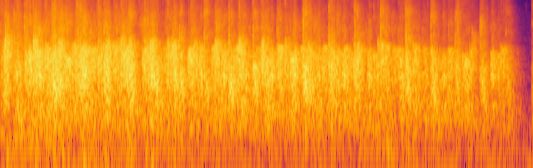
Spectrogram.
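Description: Sustained applause from a crowd for a speech by Tayyip, dense overlapping claps forming a steady loud wash for about five seconds before cutting off abruptly at the end.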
